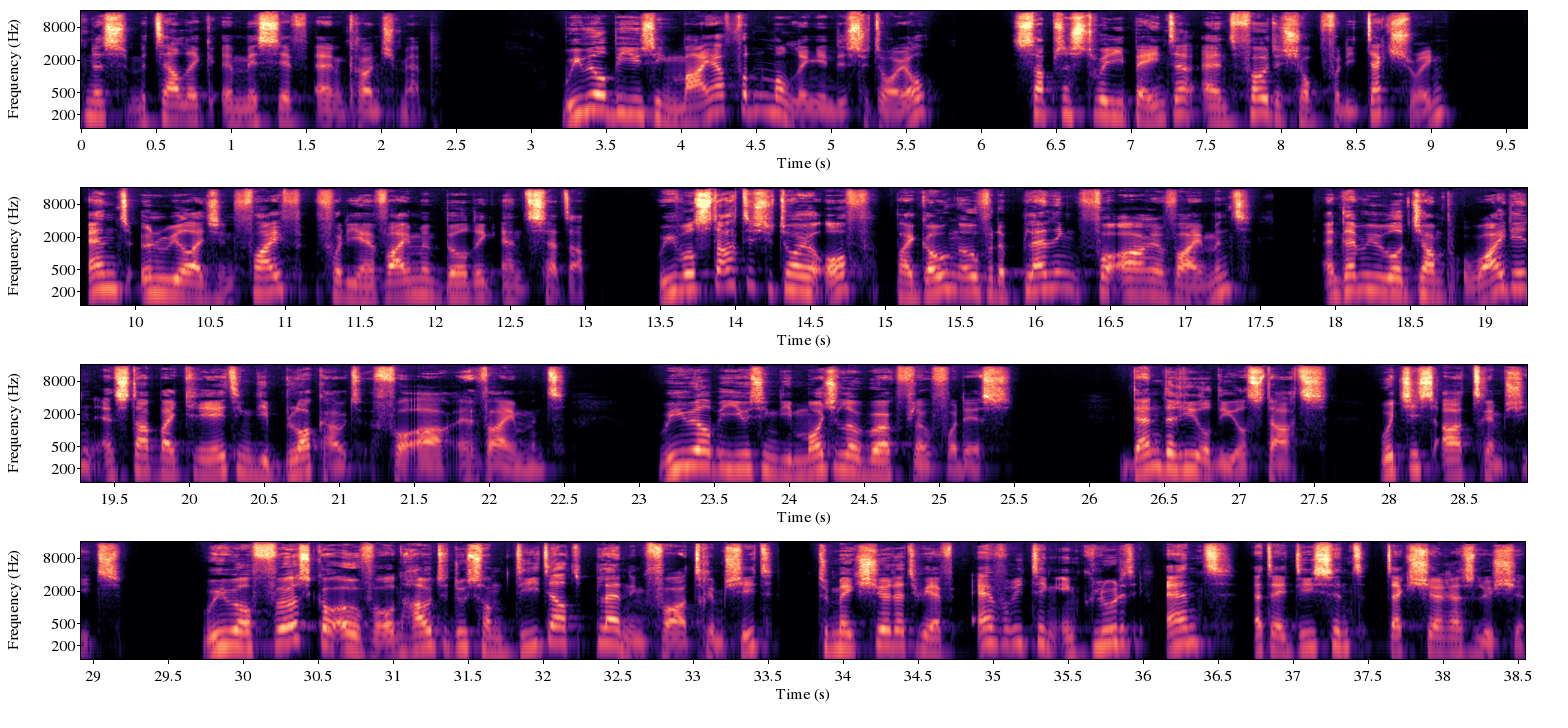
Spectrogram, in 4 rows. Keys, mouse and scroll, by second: 0.0-3.1 typing, 13.4 scroll down 1, 13.7 right click, 14.0 d, 15.6 right click, 16.0 w, 17.1 right click, 20.7 right click, 22.7-24.2 typing, 25.7 right click, 25.7 s, 29.0 alt+scroll up 1, 32.3 alt+scroll down 1, 33.4 alt+scroll up 1, 35.3 alt+scroll down 1, 35.4-36.1 scroll up 3, 36.2 scroll down 1.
